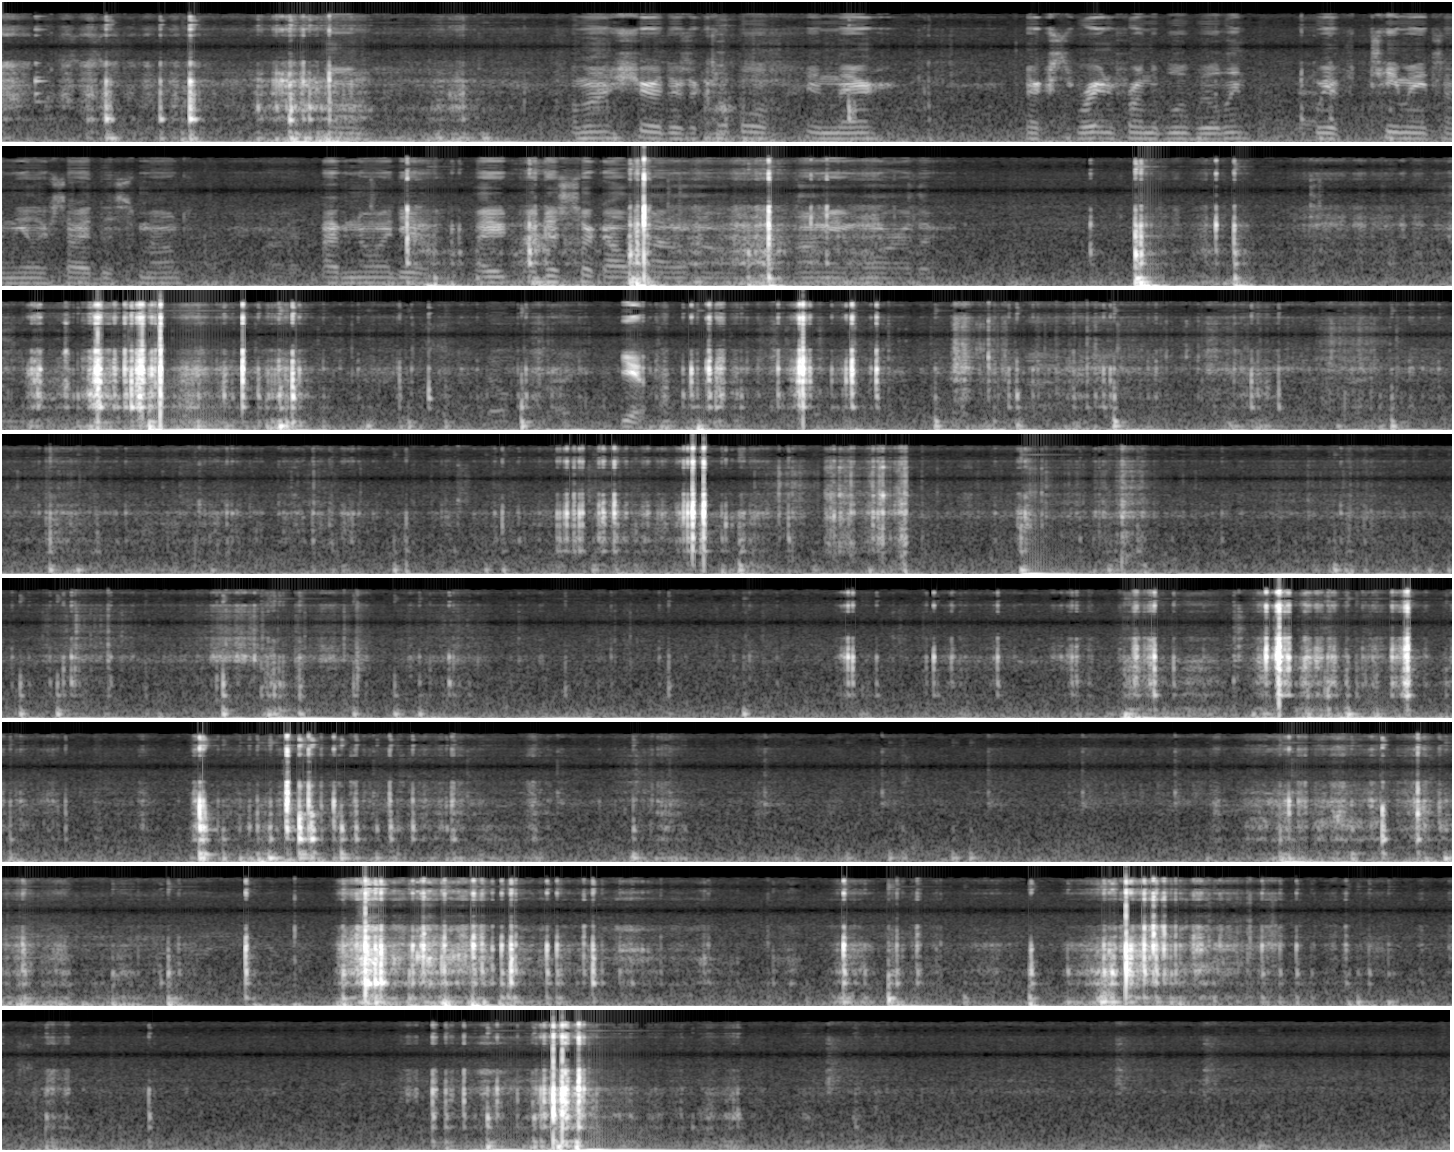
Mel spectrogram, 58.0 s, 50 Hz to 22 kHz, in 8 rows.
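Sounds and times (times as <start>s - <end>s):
rifle and gear rustling: 12.9s - 51.2s.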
